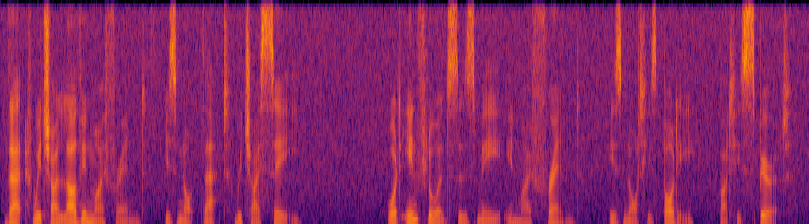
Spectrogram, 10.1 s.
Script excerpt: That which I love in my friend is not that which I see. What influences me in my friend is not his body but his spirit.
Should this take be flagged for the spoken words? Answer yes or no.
no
